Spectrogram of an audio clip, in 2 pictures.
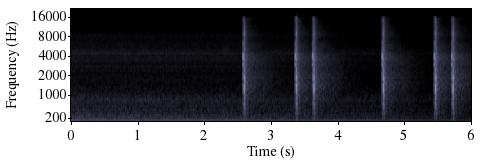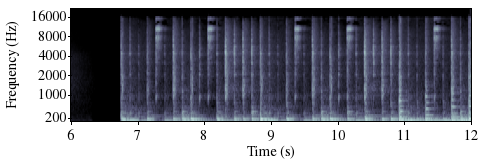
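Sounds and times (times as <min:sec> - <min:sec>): faint low hum: 0:00.0 - 0:03.4.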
